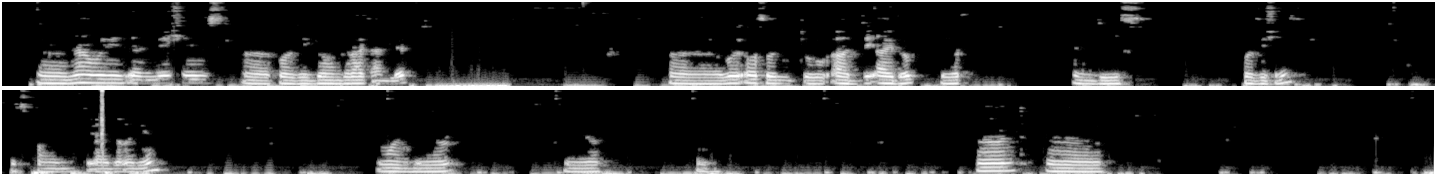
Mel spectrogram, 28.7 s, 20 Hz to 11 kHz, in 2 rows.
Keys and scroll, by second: 14.7-16.1 typing.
